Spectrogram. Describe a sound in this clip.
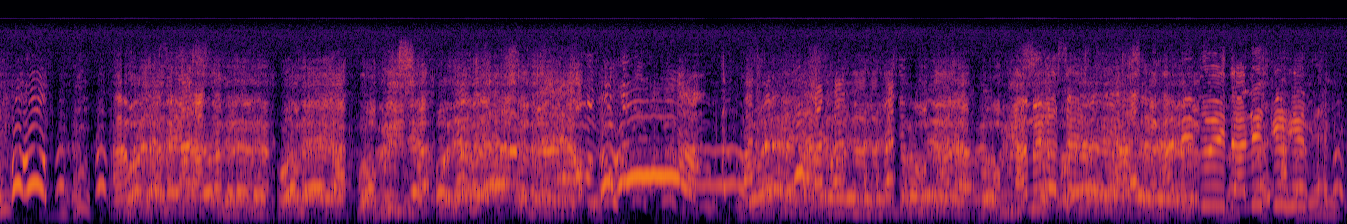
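A group of men sing and chant loudly together outdoors.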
